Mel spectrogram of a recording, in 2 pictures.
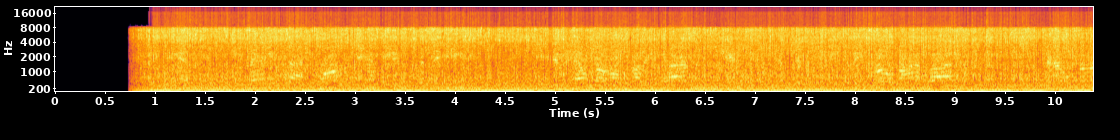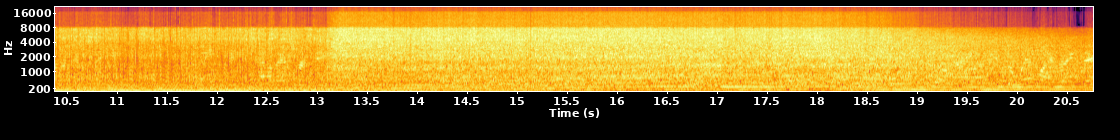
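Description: A drag-racing car's engine running loud and steady at the start line, a low drone that overloads the phone's microphone. About thirteen seconds in it launches at full throttle, the engine pitch climbing several times as the car runs down the strip.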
